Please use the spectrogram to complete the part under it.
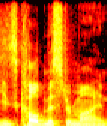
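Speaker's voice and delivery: usual speaking voice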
